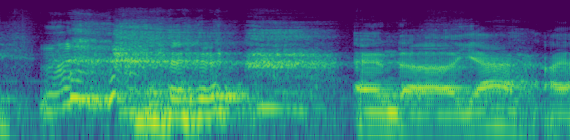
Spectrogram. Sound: both laughing

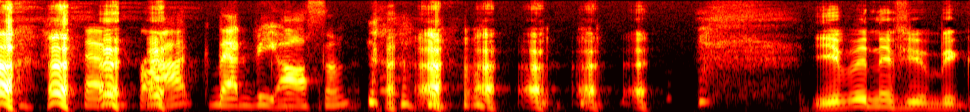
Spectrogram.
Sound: both laugh

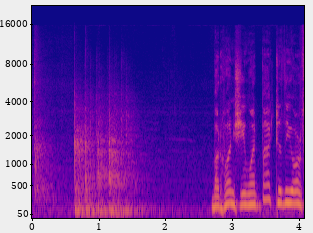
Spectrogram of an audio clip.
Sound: knocking

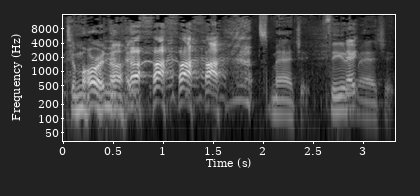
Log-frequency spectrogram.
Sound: laughter

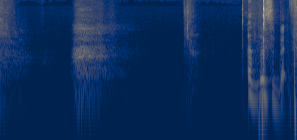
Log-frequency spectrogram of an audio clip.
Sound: sighs

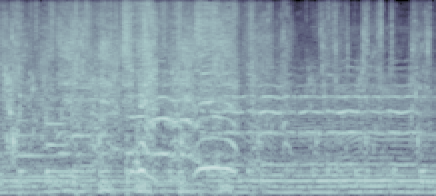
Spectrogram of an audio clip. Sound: buzzing

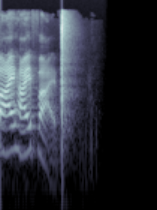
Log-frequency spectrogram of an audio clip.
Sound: claps

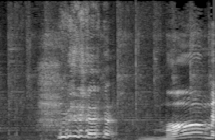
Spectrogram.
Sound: child laughing

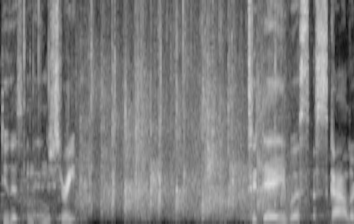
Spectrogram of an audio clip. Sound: audience applauding

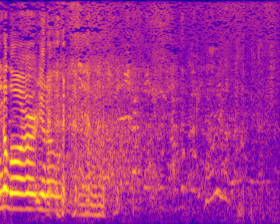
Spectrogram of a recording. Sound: laughing

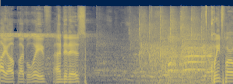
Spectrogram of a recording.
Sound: whistle blows; applauding

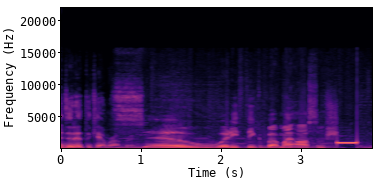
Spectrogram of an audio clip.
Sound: beep

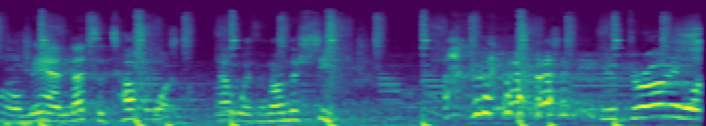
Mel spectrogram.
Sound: laughing

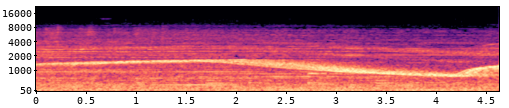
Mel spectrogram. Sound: siren wailing

